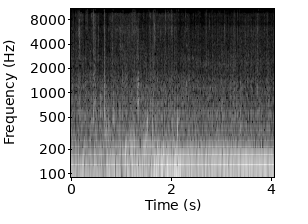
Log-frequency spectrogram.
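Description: Car engine idling with a steady low hum, heard from inside the cabin, while scattered raindrops tap on the roof and windshield. A short low rumble swells about a second and a half in.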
